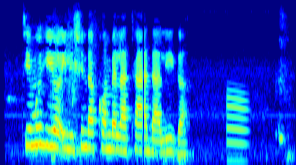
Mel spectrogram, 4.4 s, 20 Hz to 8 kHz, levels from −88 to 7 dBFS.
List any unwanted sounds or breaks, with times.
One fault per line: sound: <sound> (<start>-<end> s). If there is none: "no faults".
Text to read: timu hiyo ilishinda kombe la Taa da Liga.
sound: dropout (2.1-2.2 s)
sound: chirp (3.4-3.8 s)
